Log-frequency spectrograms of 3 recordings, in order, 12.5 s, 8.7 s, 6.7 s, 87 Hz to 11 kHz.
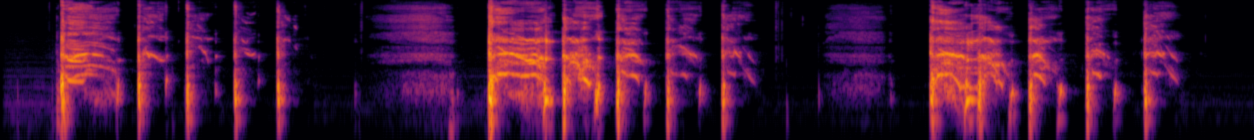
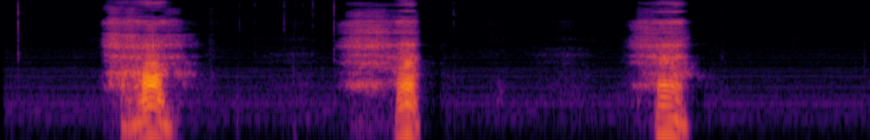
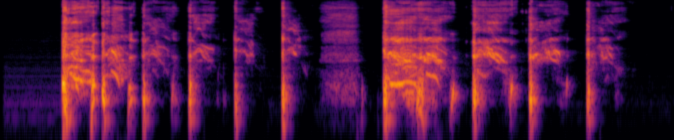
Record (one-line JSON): {"three_cough_length": "12.5 s", "three_cough_amplitude": 32768, "three_cough_signal_mean_std_ratio": 0.42, "exhalation_length": "8.7 s", "exhalation_amplitude": 29976, "exhalation_signal_mean_std_ratio": 0.28, "cough_length": "6.7 s", "cough_amplitude": 32768, "cough_signal_mean_std_ratio": 0.45, "survey_phase": "beta (2021-08-13 to 2022-03-07)", "age": "18-44", "gender": "Male", "wearing_mask": "No", "symptom_none": true, "symptom_onset": "12 days", "smoker_status": "Never smoked", "respiratory_condition_asthma": false, "respiratory_condition_other": true, "recruitment_source": "REACT", "submission_delay": "1 day", "covid_test_result": "Negative", "covid_test_method": "RT-qPCR", "influenza_a_test_result": "Negative", "influenza_b_test_result": "Negative"}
